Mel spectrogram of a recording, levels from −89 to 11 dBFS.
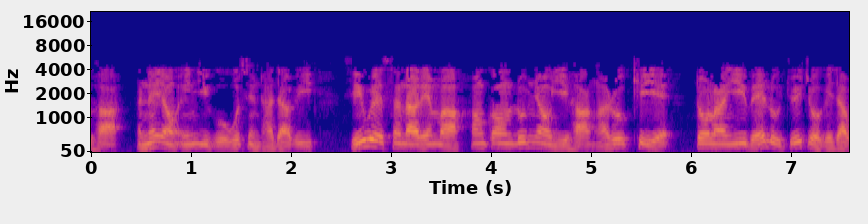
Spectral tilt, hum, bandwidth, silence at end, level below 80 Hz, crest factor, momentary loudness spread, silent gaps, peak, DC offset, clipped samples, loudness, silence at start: -3.5 dB/octave; none; 5.8 kHz; 0 s; -68 dBFS; 18 dB; 8 LU; none; -8 dBFS; under 0.1%; under 0.1%; -27 LUFS; 0 s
